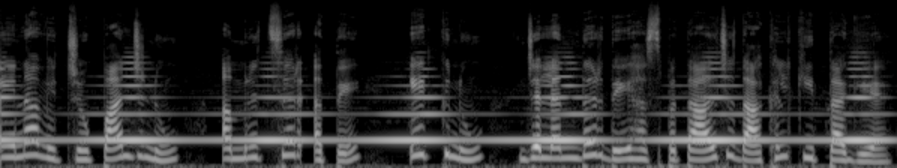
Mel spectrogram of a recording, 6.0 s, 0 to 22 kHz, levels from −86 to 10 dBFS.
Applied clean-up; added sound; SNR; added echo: none; Wind instrument, woodwind instrument; -4 dB; none.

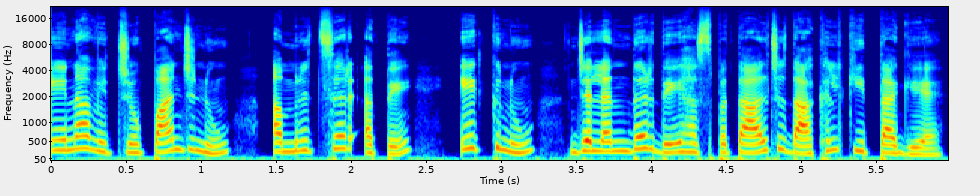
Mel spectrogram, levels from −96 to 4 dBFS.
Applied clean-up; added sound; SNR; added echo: none; none; none; none.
